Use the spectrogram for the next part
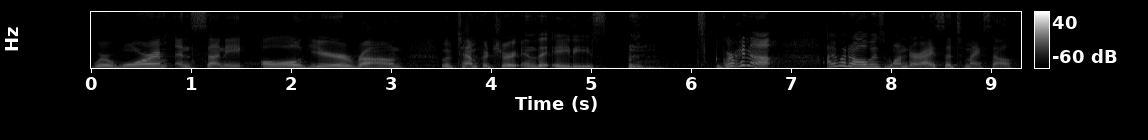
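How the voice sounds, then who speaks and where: A young woman from Barbados speaks with a Barbadian accent, her voice sitting at an ordinary middle pitch. She gives a prepared personal talk in a measured way. She slows right down to lean on the words that matter. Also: very animated.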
